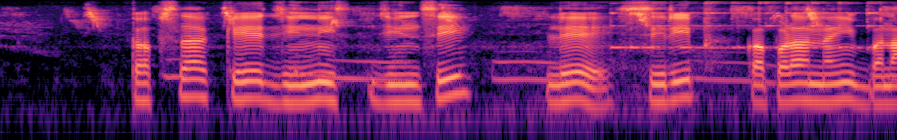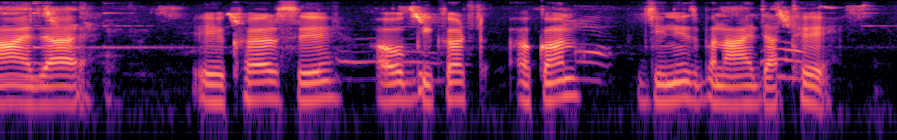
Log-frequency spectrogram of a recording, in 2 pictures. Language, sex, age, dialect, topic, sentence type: Chhattisgarhi, male, 18-24, Western/Budati/Khatahi, agriculture, statement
